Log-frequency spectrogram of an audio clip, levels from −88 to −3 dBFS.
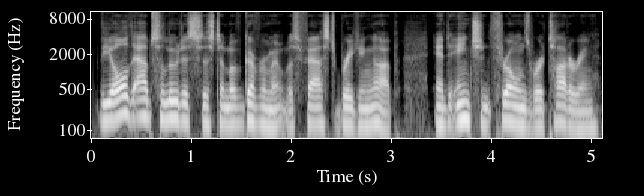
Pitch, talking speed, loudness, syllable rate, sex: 130 Hz, 175 wpm, -18 LUFS, 5.8 syllables/s, male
